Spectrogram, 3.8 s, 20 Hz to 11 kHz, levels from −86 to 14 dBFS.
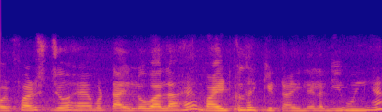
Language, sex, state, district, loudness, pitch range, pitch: Hindi, female, Haryana, Jhajjar, -17 LUFS, 200-225 Hz, 210 Hz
